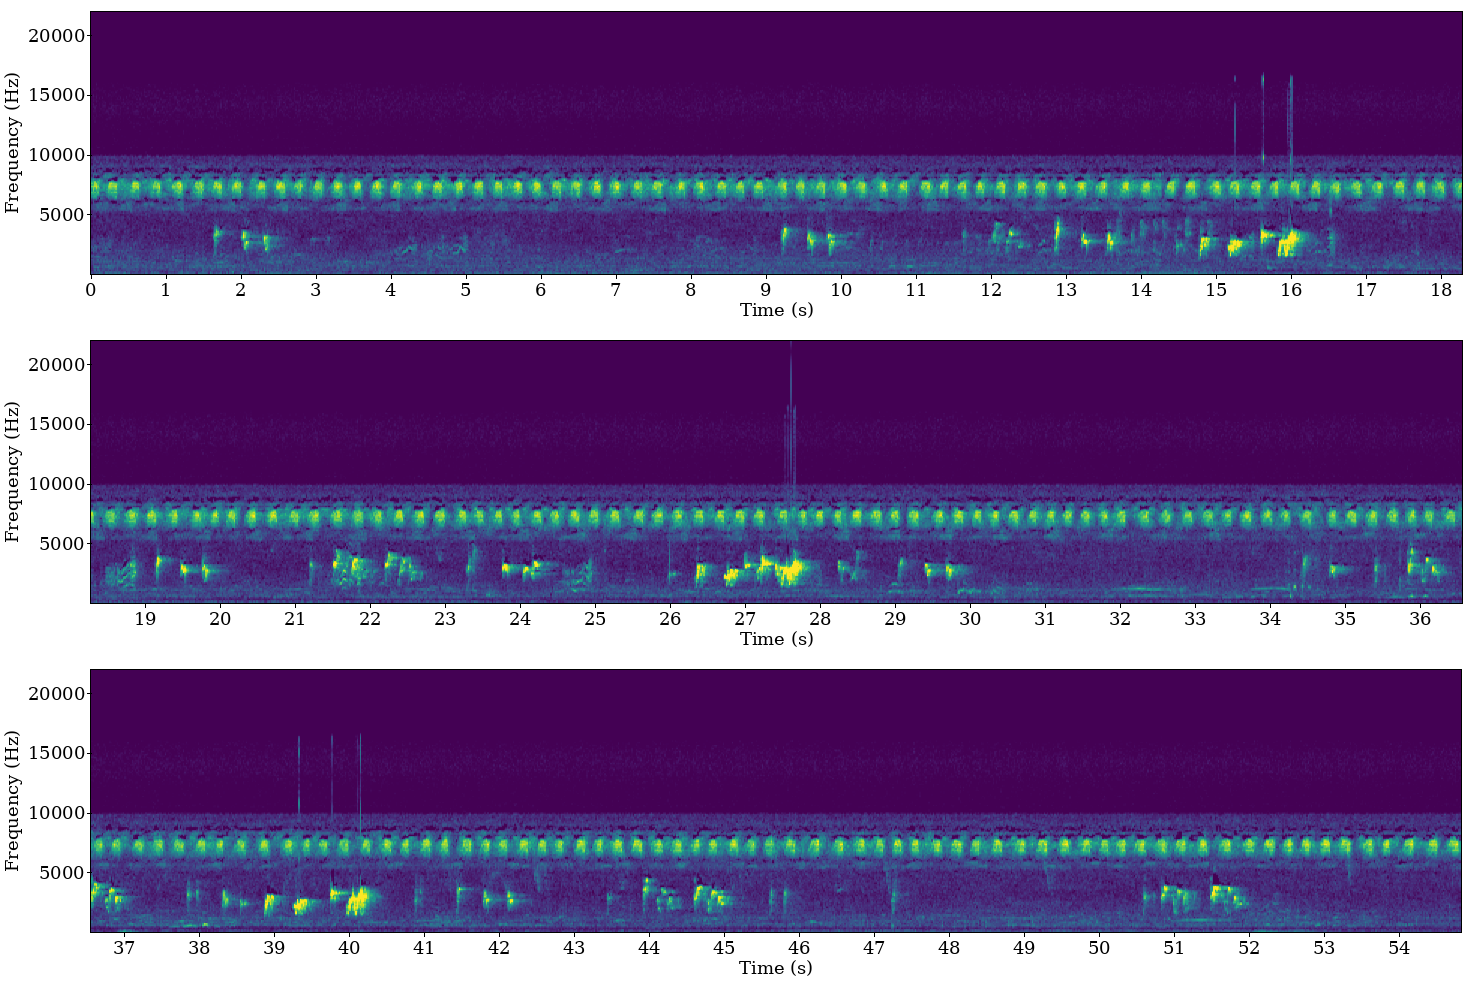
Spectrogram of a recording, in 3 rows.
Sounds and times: birds 0.0 - 54.8
cars in the distance 0.0 - 54.8
crickets 0.0 - 54.8

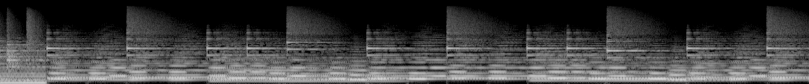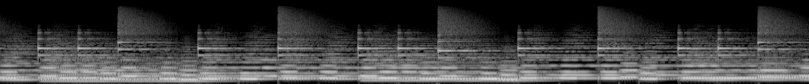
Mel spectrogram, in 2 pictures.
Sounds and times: music 0.0 - 16.1

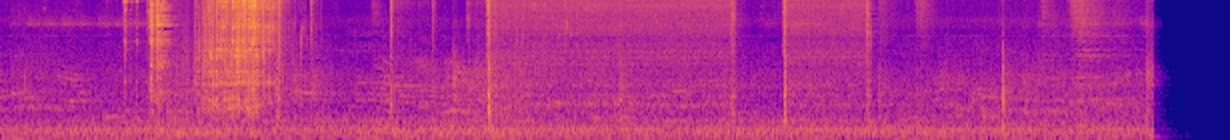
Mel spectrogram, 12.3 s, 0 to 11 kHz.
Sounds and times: ice falling into a cup 1.5 - 3.2
drink filling up from a carbonated nozzle 1.7 - 3.2

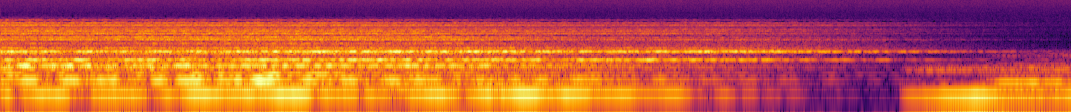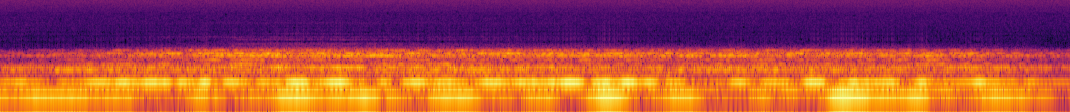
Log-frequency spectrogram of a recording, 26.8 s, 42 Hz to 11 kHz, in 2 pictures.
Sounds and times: synthesizer 0.0 - 26.7

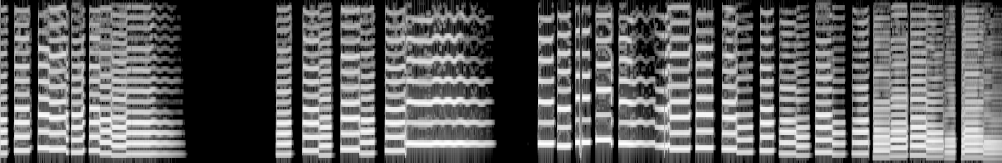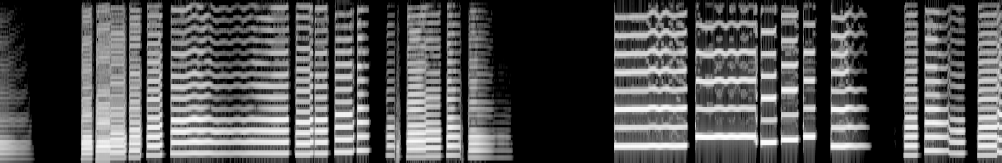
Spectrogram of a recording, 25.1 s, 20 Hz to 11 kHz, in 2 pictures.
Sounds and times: saxophone emulation 13.6 - 19.0
saxophone emulation 20.2 - 25.0

